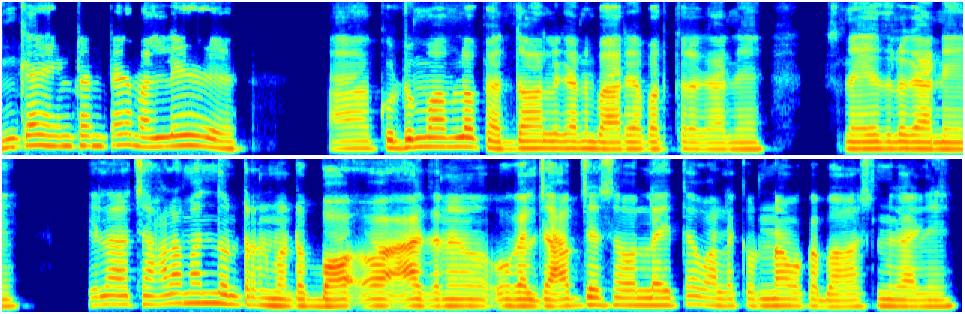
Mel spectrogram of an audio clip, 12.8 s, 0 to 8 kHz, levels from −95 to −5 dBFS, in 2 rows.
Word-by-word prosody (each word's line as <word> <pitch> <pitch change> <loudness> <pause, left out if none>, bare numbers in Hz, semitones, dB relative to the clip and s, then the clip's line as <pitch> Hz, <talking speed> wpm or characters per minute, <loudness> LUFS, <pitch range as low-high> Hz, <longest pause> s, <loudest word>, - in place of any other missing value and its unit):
ఇంకా 170 +6 -1
ఏంటంటే, 195 +1 -3 0.2
మళ్ళీ 180 +2 +1 1.1
ఆహ్, 145 +1 -2
కుటుంబంలో 175 +4 +2
పెద్దవాళ్ళు 145 +1 +1
గానీ, 140 0 0
భార్యాభర్తలు 130 0 0
గానీ, 130 0 -3 0.6
స్నేహితులు 135 0 0
గానీ, 130 -1 +2 0.7
ఇలా 170 +1 0 0.2
చాలామందుంటరనమాట. 165 -6 0 0.2
బ - - +7 0.3
ఆహ్, 135 - +5 0.2
అతనూ 130 +1 0 0.3
ఒకవేళ 130 -1 +2
జాబ్ 130 +2 +4
చేసేవాళ్ళయితే, 145 0 0
వాళ్ళకున్న 135 -1 -2 0.2
ఒక 130 0 -3
బాసును 125 +2 -1
గానీ, 125 0 -2
140 Hz, 110 wpm, -25 LUFS, 130-165 Hz, 1.1 s, బ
